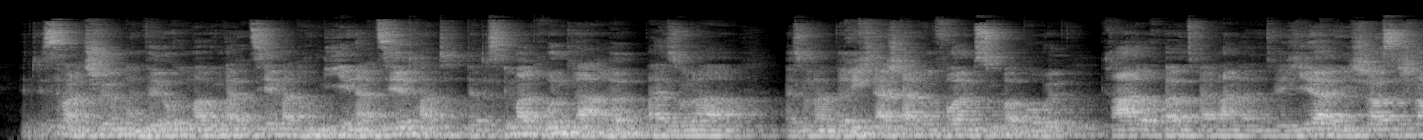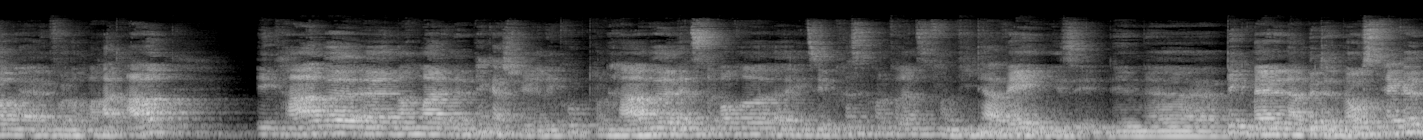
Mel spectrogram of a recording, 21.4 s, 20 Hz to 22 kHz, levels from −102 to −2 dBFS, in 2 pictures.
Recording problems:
off-mic speech; far
room echo; noticeable; dies away in 1.1 s

